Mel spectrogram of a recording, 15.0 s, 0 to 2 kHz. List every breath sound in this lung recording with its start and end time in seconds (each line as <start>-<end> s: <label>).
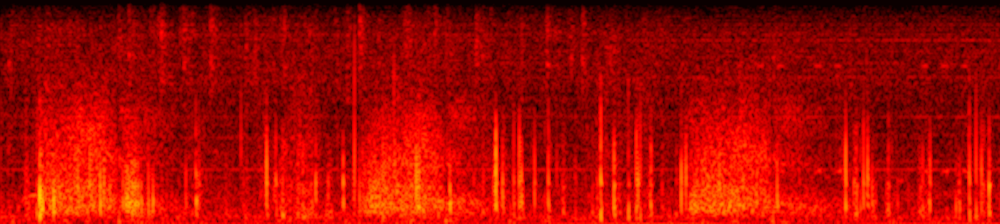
0.51-1.75 s: inhalation
1.75-2.39 s: exhalation
5.24-6.74 s: inhalation
6.74-7.46 s: exhalation
10.19-11.74 s: inhalation
11.74-12.64 s: exhalation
